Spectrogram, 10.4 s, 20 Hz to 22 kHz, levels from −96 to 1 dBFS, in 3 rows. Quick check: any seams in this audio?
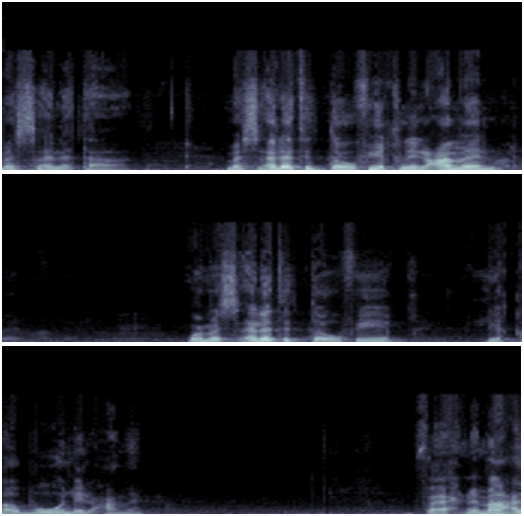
no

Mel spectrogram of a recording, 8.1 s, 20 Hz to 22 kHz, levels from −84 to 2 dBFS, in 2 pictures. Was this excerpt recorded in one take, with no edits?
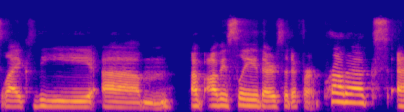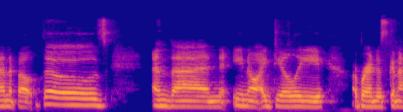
no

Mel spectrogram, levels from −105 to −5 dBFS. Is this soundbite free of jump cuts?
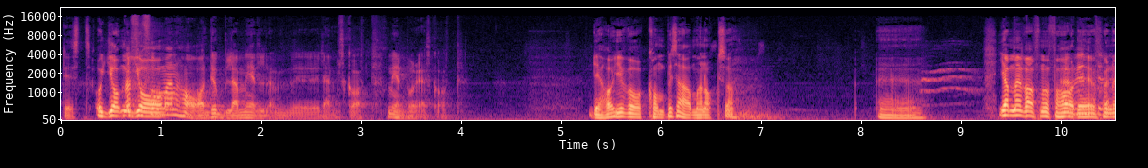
yes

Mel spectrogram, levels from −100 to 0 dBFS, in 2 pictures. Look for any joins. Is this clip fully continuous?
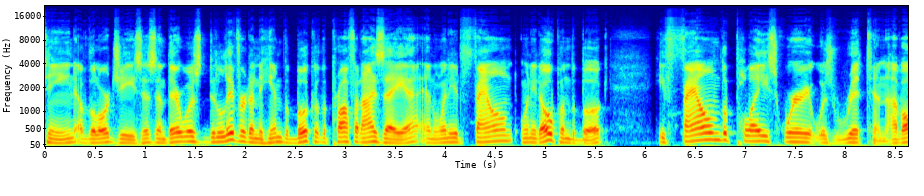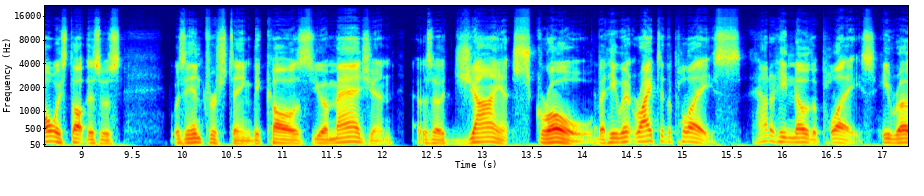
no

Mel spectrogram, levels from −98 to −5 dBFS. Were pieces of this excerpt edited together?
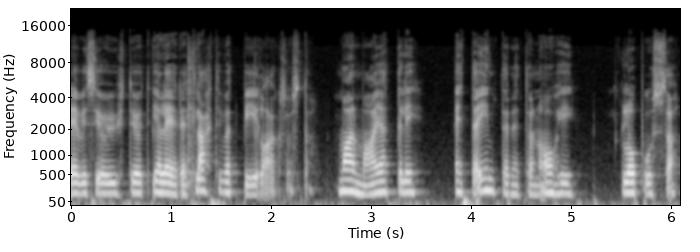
yes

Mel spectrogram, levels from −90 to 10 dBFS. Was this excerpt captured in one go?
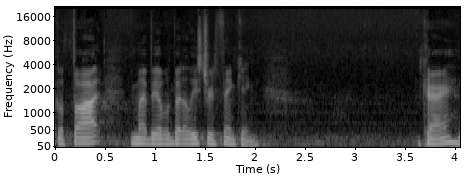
no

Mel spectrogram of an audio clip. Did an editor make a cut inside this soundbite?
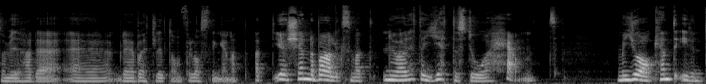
yes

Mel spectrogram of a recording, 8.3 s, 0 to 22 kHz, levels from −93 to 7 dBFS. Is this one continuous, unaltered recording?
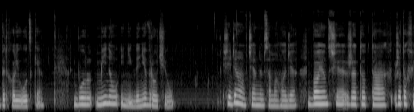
no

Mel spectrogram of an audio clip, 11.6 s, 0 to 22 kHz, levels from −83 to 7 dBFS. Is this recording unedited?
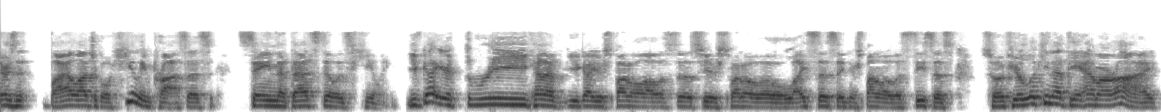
no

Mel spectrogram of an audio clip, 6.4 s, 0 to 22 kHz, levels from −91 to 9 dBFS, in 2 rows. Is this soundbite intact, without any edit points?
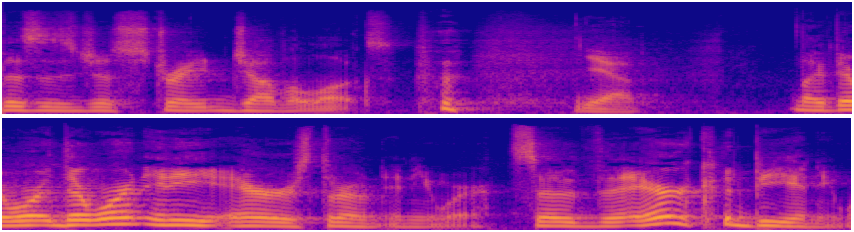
no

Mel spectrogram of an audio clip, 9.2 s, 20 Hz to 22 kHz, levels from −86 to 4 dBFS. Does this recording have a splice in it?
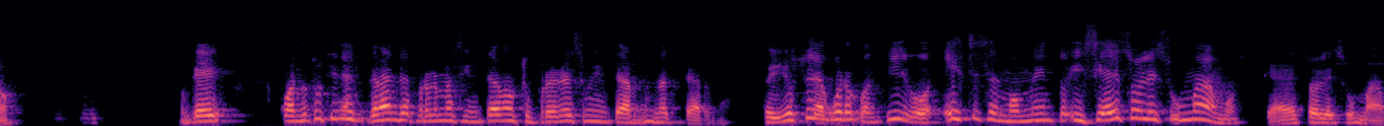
yes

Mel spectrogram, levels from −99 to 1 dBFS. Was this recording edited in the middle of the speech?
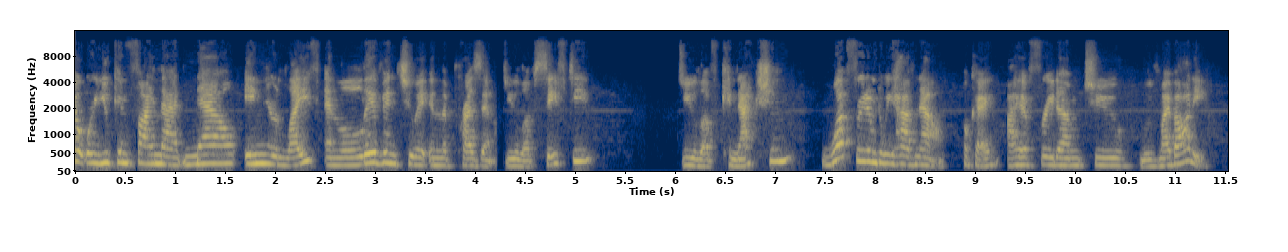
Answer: yes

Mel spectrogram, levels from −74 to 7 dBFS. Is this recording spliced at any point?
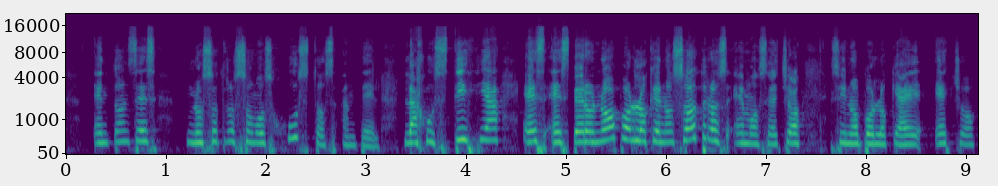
yes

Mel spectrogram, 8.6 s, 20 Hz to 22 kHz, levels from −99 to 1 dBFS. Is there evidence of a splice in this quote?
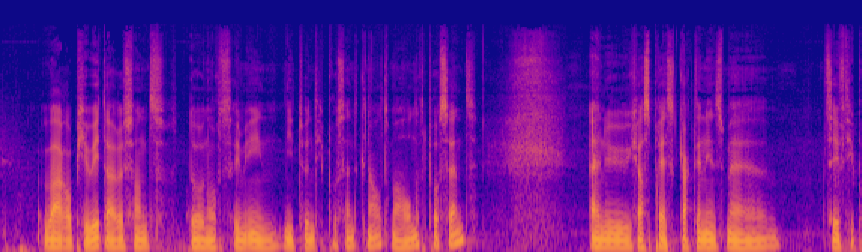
no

